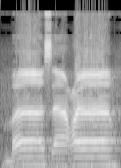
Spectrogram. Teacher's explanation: میم الف زبر ما الف مدہ ہے ایک الف کی مقدار کھینچ کر پڑھیں گے، سین کے اوپر پڑھی حرکت ہے بغیر کھینچے پڑھیں گے، اور عین کے اوپر کھڑی حرکت ہے اس کو ایک الف کی مقدار کھینچ کر پڑھیں گے۔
